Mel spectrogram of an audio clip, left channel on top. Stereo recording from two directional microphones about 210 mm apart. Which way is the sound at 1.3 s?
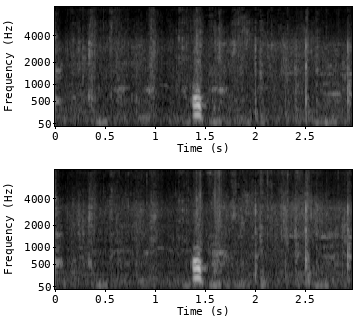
45° right (ahead or behind).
